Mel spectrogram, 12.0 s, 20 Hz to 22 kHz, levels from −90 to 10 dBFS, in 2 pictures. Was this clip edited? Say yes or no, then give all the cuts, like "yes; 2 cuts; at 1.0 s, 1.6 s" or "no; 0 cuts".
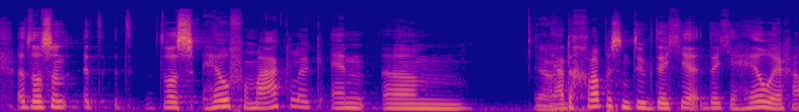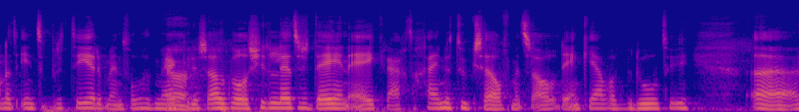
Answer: no; 0 cuts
